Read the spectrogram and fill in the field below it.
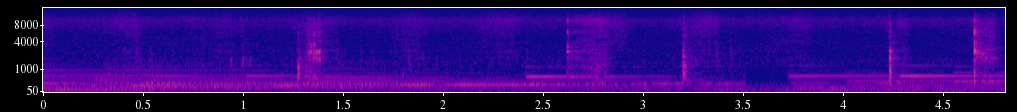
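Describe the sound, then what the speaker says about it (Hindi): Semolina roasting slowly in ghee in a pan for panjiri hisses with a soft, steady sizzle while a spoon stirs and scrapes through it, giving occasional sharp metallic taps; no one speaks. "अब ये सूजी की बुनाई हो रही है, इसको मैं आस्ता आस्ता इसी तरह भूनूंगी।"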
